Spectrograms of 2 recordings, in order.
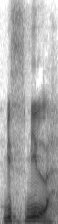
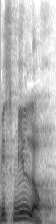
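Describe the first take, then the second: First: The l sound is thin and light. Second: The l sound is thick and heavy. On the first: The speaker calls it right. "Makanya bacanya Bismillah" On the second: The speaker calls it wrong. "bukan Bismillah"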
